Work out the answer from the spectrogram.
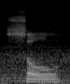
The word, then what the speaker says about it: Seoul: Yeah, it's probably pronounced Seoul in English, but in Dutch it's pronounced Seoul. Like you really pronounce every single vowel in there, but in English it's probably pronounced more as Seoul.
